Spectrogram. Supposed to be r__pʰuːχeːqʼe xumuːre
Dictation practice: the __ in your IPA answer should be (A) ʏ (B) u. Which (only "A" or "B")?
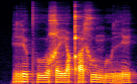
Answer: A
